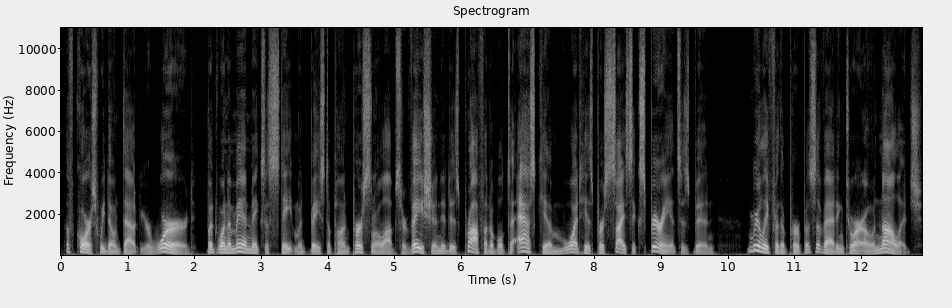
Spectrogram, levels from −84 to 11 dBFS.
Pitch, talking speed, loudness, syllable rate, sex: 125 Hz, 185 wpm, -20 LUFS, 5.4 syllables/s, male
